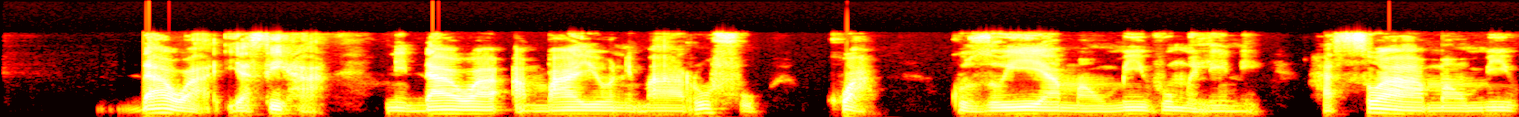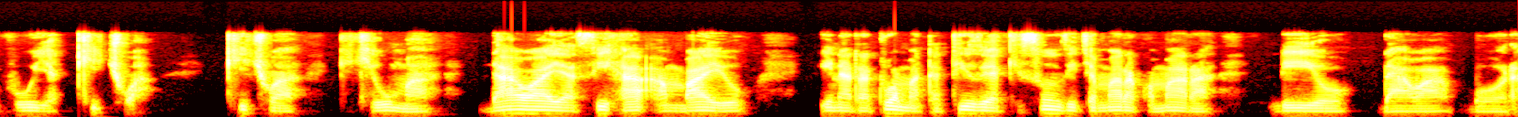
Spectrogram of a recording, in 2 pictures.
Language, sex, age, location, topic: Swahili, male, 25-35, Kisumu, health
